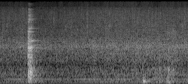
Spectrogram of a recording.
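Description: Already-chopped cabbage for curry cabbage with yams and carrots hits a hot pot with a sharp clatter, then a loud, steady sizzle continues close by, with no talk.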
